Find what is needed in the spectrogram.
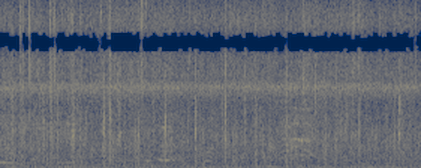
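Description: Many runners' shoes striking a paved path as a pack of racers passes close by: a dense, irregular patter of overlapping footfalls, mixed with people talking.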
